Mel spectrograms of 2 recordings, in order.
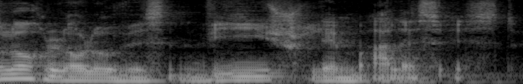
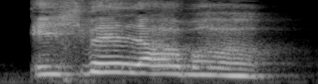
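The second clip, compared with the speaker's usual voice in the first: screaming; 13 dB louder than usual. Acted. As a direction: howl it in a full tantrum. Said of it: "schreit Nora".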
